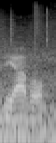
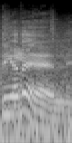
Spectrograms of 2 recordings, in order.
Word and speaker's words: Diavel: I mean, obviously drawn to all blacked out Diavol. Yes. How do you say it? Diavol? Diavel? I say Diavol. It's Italian, right? It is. Diavel. Yeah, Diavel. Yeah.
